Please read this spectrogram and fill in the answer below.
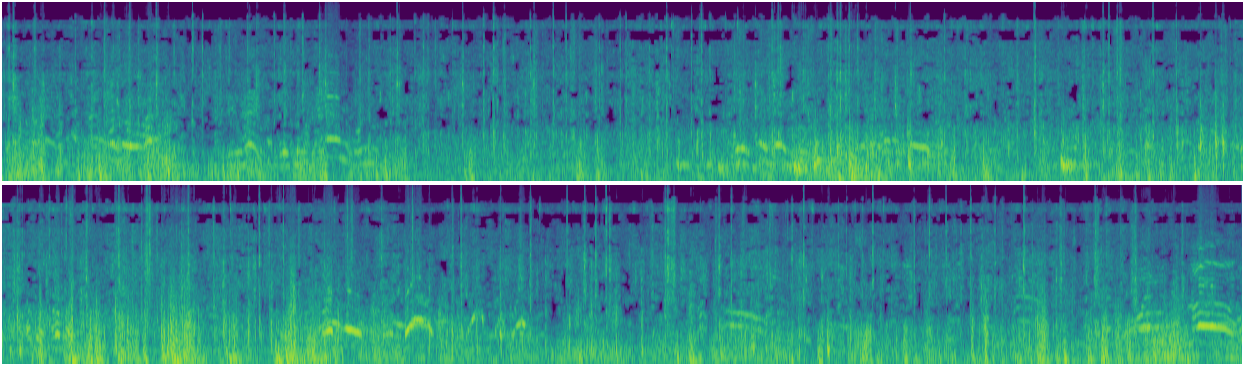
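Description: Footsteps of a group walking on hard dirt ground, recorded close on a handheld phone, with indistinct talking among them.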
